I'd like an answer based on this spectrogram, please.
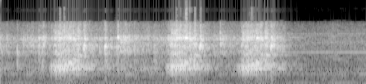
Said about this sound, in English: Pig. Pig.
